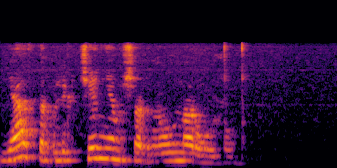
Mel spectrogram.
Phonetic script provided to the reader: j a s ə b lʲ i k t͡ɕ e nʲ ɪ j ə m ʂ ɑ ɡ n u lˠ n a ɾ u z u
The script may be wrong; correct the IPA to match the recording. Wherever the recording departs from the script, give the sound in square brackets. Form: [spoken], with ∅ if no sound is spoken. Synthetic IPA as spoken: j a s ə b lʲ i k t͡ɕ e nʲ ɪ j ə m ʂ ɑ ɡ n u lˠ n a ɾ u [ʐ] u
